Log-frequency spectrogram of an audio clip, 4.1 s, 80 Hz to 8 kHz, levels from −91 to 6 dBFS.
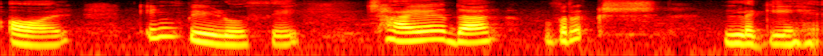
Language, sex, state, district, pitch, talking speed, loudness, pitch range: Hindi, female, Gujarat, Gandhinagar, 245 Hz, 115 wpm, -18 LUFS, 220-280 Hz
